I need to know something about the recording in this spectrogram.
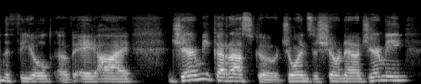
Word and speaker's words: Carrasco: First of all, thank you for pronouncing my last name, Krasco.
